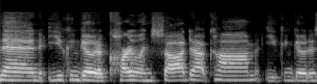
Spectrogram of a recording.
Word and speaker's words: Carlyn: audience um yes absolutely well uh my name is spelled c a r l y n Carlin my name is Carlin Shaw so my Instagram handle is connect with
